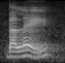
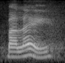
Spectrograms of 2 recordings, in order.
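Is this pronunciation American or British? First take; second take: American; American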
